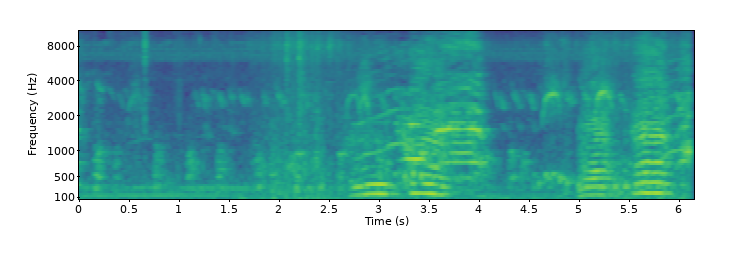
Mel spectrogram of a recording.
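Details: A mother swan defending her five freshly hatched cygnets from someone coming closer. Quiet rustling at first, then loud, nasal honks in two bursts, several harsh notes close together, rising in loudness toward the end.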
